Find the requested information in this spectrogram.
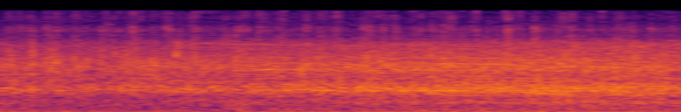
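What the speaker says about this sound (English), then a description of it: "People stand up and cheer themselves wild at King's Hall." A crowd at King's Hall in Belfast applauds and cheers after a boxing match, producing loud, dense, continuous clapping and crowd noise with no pauses and no talking over it.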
